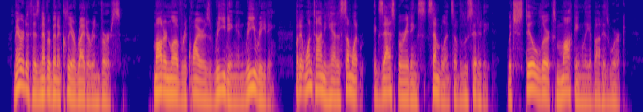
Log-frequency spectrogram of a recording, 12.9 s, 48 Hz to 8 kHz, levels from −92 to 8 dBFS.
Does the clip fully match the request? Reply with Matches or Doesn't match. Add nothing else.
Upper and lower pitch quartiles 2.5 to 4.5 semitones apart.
Doesn't match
